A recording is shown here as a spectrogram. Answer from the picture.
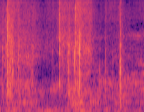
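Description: Faint handling of gold laminated foil paper and a tape measure: a few soft, short crinkles and ticks, the clearest just at the start, others about a second in and near the end.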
